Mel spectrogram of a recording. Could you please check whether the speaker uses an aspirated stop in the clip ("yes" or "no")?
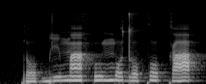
no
